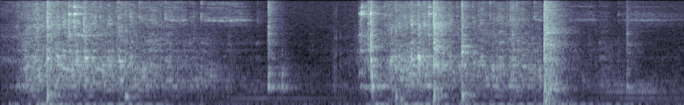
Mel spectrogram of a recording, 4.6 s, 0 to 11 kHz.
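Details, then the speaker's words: Homelite 2500 W generator that would not start, on starting fluid: several recoil pulls with a couple of short sputtering fires that die at once. Low compression felt, traced to a stuck valve; intermittent spark or a faulty on/off switch also suspected. "It doesn't feel like there is a lot of compression though. There is some, but I don't think there's a whole lot."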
